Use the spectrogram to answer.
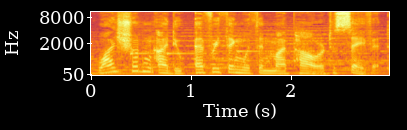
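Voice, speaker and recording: Resolute, gentle male doctor played by an actor, mid pitch with lively movement, fantasy game dialogue over music. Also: a little fast, natural voice. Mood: calm, resolute. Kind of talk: scripted fantasy game acting.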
